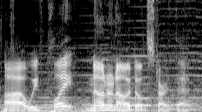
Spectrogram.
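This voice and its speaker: Here a man with a cold casually chats with his audience while live-streaming a game from home, using a desk mic. His medium-pitched voice is sing-song and moves at normal speed, and he greets viewers and jokes as faint game music plays.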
